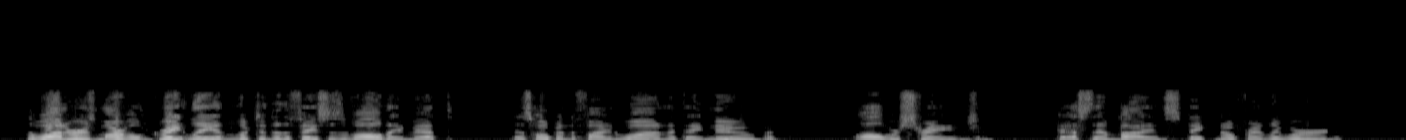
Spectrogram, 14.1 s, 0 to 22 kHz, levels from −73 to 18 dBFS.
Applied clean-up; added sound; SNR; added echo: none; none; none; none.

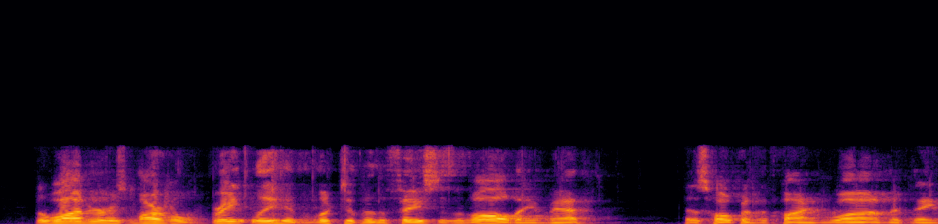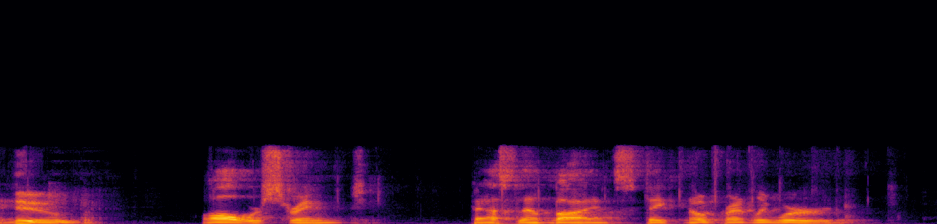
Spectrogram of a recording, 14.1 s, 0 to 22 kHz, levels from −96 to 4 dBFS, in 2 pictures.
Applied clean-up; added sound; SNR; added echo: neural mask model DeepFilterNet 3.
